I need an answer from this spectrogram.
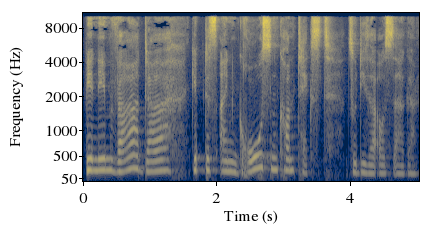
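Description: Preaching woman with a breathy voice. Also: medium pitch, measured pace. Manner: dramatic shifts between emphatic lines and hushed whispers; addresses congregation directly, rhetorical questions. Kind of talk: sermon.

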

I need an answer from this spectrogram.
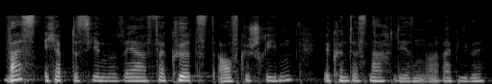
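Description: A woman's voice: low-pitched, fairly even intonation, fairly quick, dark tone, husky. A woman preaching a sermon who retells a Bible story and asks her listeners direct questions.

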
